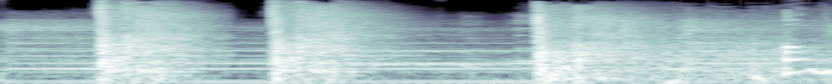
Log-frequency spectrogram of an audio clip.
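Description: Pistol fired at a target, first unsuppressed and then with a Silencerco suppressor fitted. Four sharp shots ring out with decaying tails and uneven spacing, close and fairly loud.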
